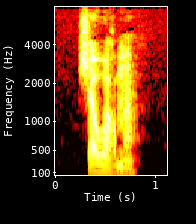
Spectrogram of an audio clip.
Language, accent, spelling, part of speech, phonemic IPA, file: French, France, chawarma, noun, /ʃa.waʁ.ma/, LL-Q150 (fra)-chawarma.wav
- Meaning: alternative spelling of shawarma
